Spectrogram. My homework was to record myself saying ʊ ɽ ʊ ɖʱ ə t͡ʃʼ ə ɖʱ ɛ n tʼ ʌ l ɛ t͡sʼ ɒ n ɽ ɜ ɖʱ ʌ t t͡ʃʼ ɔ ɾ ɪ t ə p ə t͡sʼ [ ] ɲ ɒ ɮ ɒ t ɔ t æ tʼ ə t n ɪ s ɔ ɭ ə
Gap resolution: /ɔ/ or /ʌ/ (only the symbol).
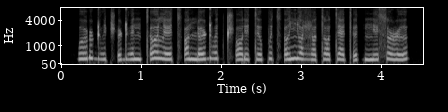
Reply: ʌ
